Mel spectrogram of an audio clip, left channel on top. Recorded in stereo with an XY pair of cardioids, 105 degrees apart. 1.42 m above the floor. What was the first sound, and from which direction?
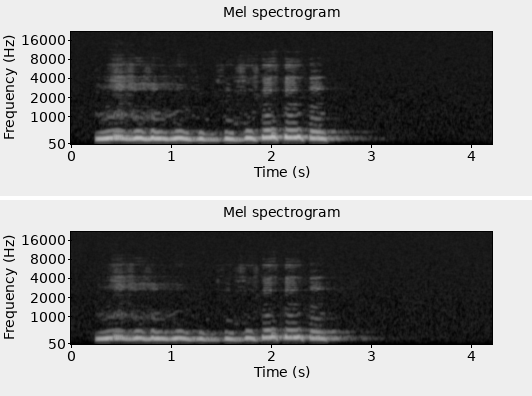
Laughter, 40° left.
